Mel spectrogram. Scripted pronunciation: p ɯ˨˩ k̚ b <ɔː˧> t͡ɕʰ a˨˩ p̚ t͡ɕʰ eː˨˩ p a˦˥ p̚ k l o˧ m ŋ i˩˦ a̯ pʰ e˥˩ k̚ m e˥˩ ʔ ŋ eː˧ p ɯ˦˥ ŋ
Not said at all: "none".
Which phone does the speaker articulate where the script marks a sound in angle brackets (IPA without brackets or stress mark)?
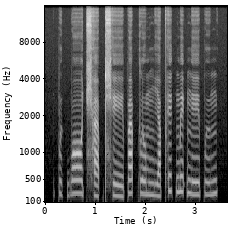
ɔː˧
